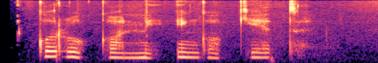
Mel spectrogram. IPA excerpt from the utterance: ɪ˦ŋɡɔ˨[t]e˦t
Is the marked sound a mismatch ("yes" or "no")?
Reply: yes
